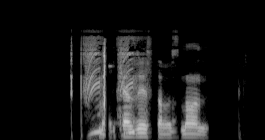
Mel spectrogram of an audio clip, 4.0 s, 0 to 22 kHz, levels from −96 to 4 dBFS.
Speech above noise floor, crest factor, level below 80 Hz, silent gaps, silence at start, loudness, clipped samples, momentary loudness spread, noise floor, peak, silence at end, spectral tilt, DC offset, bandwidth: over 64 dB; 28 dB; -66 dBFS; 1.11-1.20 s, 2.30-2.35 s; 1.05 s; -27 LUFS; under 0.1%; 14 LU; under -90 dBFS; -2 dBFS; 0.9 s; -4.5 dB/octave; under 0.1%; 9.2 kHz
